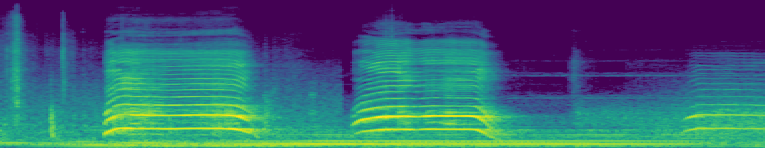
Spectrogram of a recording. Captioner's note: ominous music; yelling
